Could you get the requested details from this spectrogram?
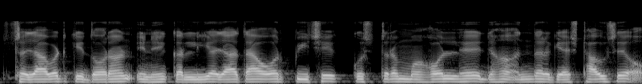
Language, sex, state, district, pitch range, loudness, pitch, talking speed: Hindi, male, Uttar Pradesh, Jalaun, 120-130 Hz, -19 LUFS, 125 Hz, 205 wpm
